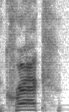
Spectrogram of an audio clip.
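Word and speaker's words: craic: And by the way, again, crack, Irish term, I think it's C-R-A-I-C. C-R-A-I-C.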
